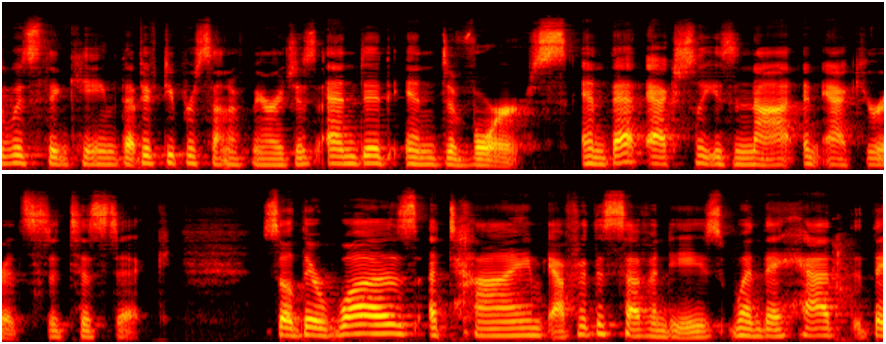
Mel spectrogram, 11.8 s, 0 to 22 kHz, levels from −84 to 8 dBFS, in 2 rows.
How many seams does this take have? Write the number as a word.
three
